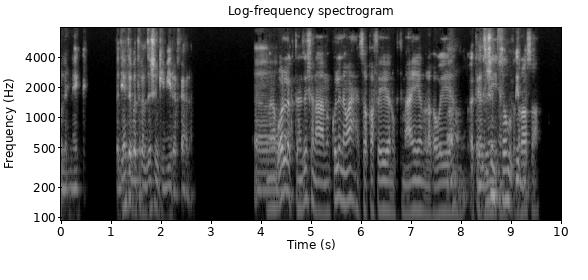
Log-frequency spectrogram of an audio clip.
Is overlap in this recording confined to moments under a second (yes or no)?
no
